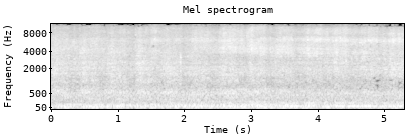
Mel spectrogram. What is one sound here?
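A long freight train rumbles steadily past, wheels clattering on the rails.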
